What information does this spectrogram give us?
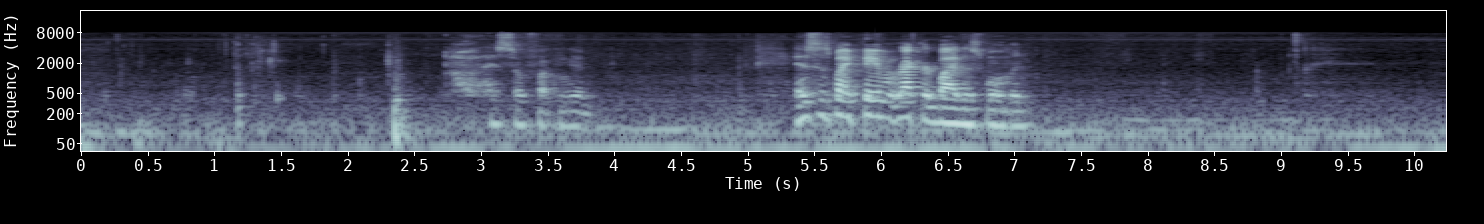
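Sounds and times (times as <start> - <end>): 
person drinking Pepsi Mango soda: 0.0 - 1.9
speech: 3.1 - 4.0, 5.4 - 7.2.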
